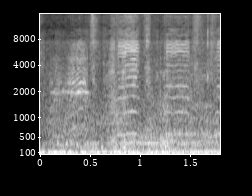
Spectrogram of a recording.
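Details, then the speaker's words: Removed original water pump from a Honda 3.0/3.5L V6 (Accord/Odyssey) during timing belt job, turned by hand: high, wavering squeaks from a worn, dry bearing; replaced with new pump and gasket. "See that squeaky sound? Wow. With that sound, when this vehicle's running, that'll be annoying. So this is a really bad water pump."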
